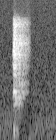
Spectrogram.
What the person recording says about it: that sounds metallic as opposed to here, like dead rubber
